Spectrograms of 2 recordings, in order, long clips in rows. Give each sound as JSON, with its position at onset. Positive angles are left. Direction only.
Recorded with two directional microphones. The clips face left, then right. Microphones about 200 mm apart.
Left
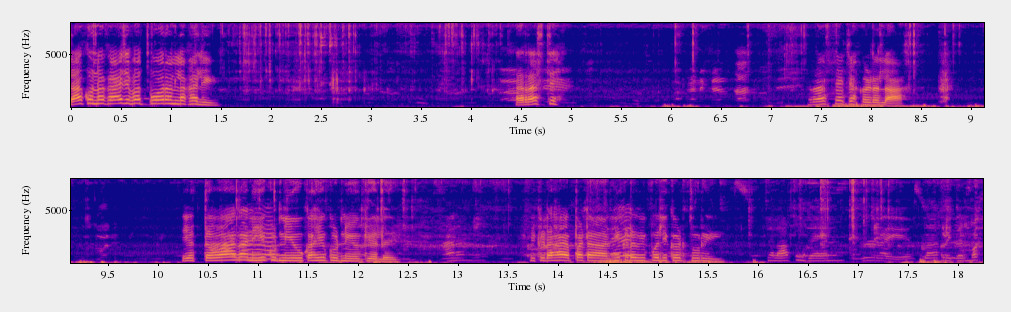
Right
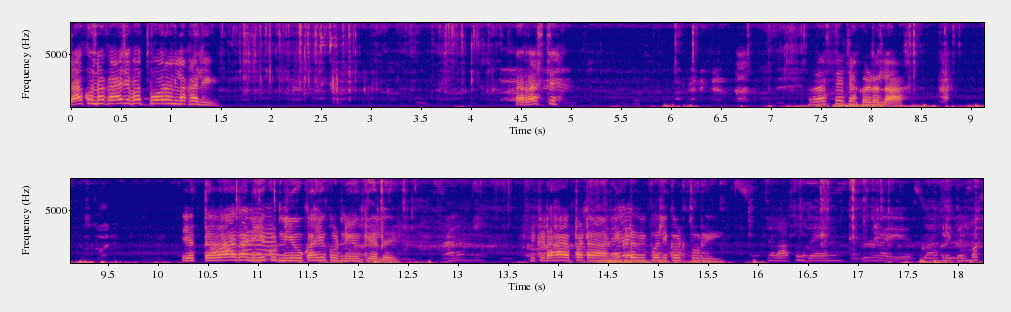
{"t": 0.0, "sound": "speech", "side_deg": -5}
{"t": 1.7, "sound": "keys jangling", "side_deg": 10}
{"t": 4.4, "sound": "speech", "side_deg": -5}
{"t": 7.4, "sound": "speech", "side_deg": -25}
{"t": 10.2, "sound": "speech", "side_deg": -15}
{"t": 12.5, "sound": "a sound", "side_deg": -20}
{"t": 13.7, "sound": "speech", "side_deg": -5}
{"t": 17.1, "sound": "speech", "side_deg": -35}
{"t": 17.8, "sound": "speech", "side_deg": -50}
